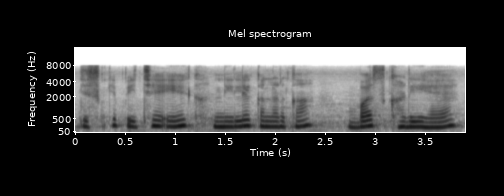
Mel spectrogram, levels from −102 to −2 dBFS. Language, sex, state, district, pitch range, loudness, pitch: Hindi, female, Uttar Pradesh, Saharanpur, 190-220 Hz, -18 LUFS, 205 Hz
